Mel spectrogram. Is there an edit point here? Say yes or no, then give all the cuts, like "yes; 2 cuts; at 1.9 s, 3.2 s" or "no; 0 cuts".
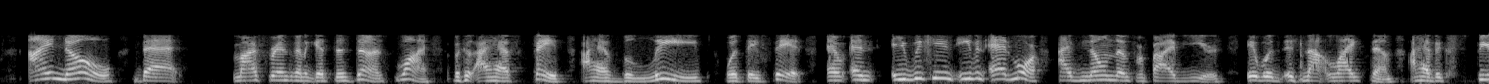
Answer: no; 0 cuts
